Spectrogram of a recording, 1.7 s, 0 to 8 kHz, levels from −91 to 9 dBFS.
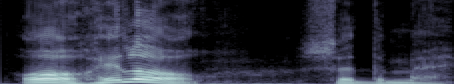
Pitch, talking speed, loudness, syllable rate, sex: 130 Hz, 175 wpm, -16 LUFS, 4.7 syllables/s, male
